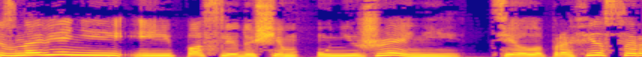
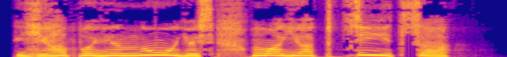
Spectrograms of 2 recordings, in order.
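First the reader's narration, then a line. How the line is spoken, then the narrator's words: Exclaiming. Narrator (Russian): воскликнул Арсекки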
